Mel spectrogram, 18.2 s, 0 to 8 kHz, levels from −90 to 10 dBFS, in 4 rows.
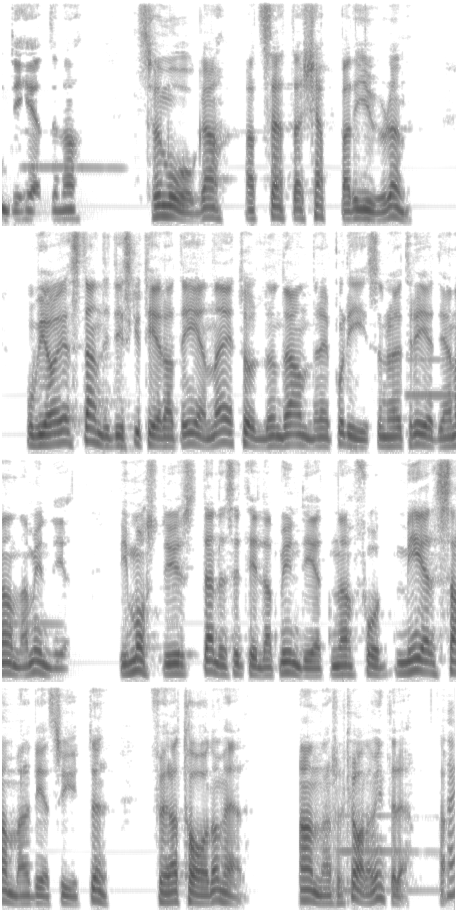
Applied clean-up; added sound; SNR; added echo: classical method spectral subtraction.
